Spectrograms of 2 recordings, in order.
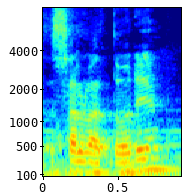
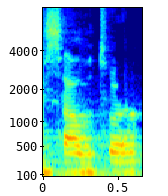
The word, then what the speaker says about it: Salvator: Um, well, yeah, my name is Salvator, but a lot of people call me Salvatore. Honestly, I don't really have a preference.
